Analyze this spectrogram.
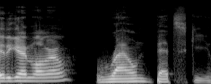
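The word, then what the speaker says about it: Rębecki: Rebecki? So it's say it again, Long Island? Roundbetsky, like almost like the word ROUND in the front.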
